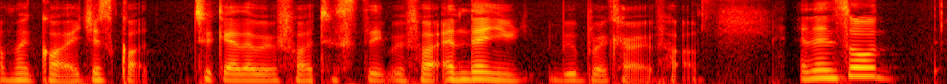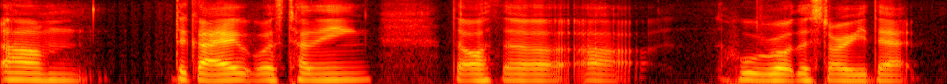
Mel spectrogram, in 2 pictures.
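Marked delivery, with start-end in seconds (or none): none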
